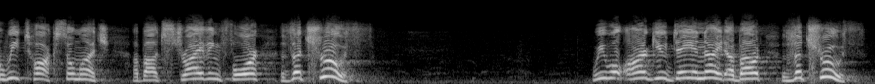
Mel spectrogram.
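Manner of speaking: fiery pulpit exhortation; preaching at full force. Acted. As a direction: preach it, building fervor.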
